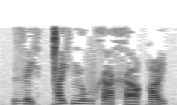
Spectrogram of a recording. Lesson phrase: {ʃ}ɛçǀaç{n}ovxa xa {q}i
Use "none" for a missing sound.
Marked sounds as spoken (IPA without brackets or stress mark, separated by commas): z, n, q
